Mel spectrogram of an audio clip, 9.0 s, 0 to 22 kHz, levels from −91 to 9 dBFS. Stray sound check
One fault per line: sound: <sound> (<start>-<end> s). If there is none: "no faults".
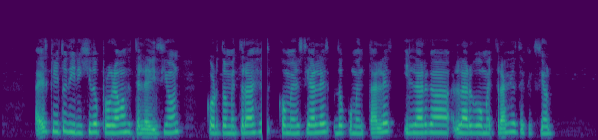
sound: dropout (3.9-4.0 s)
